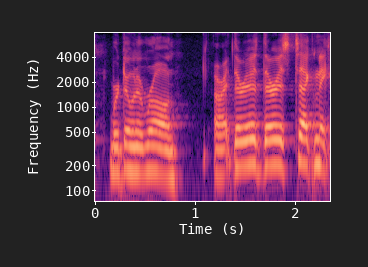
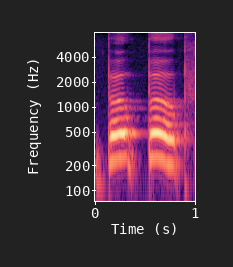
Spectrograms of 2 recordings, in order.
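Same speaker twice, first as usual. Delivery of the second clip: playful boops; 4 semitones higher, 8 dB louder than usual. Acted. Playful shout-out noise.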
